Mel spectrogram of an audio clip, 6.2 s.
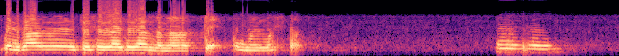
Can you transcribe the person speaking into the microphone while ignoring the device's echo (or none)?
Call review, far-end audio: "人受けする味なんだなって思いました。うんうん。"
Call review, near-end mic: none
